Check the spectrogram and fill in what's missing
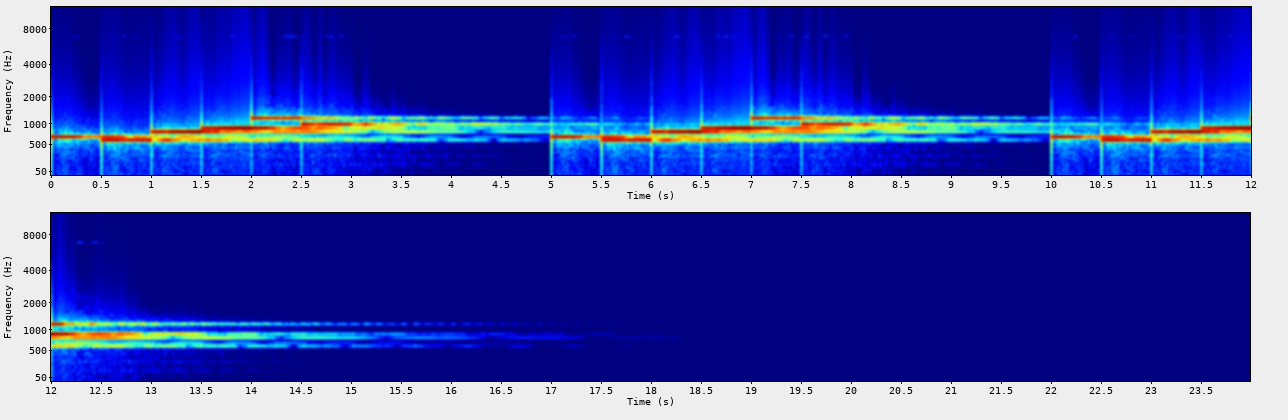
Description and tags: TAI cay saati alarm uber reverb
Tea spoon recorded with a cheap headset mic. So it has a background noise. The alarm produced using sine wave+reverb.
This one has more reverb.
time, tea, alarm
